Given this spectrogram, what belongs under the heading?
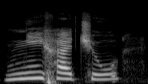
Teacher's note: не is in unstressed position, that's why we say и. And хочу we say а, not о, because it is again unstressed position.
